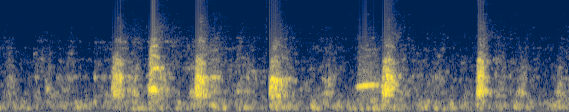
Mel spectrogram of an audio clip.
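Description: A dog barking, about six short barks at uneven intervals.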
